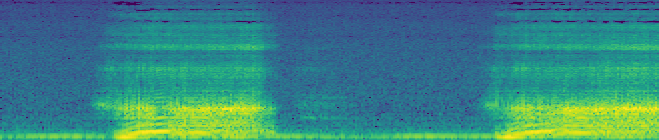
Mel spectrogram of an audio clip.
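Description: Two long, rumbling snores about four seconds apart, with quiet breathing between them. Loud, steady snoring in sleep.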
